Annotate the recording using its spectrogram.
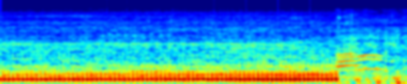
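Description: Motorcycle engine running at a steady speed, one even hum that cuts off abruptly near the end. It gives way to the rapid pulsing of a motorcycle engine running nearby.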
